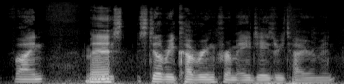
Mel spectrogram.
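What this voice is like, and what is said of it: Sad, dejected tone. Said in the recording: “You sound like your dog died.”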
